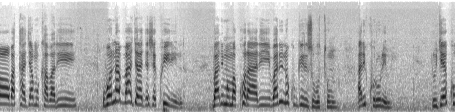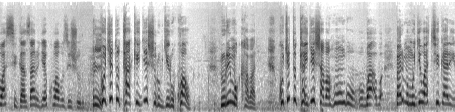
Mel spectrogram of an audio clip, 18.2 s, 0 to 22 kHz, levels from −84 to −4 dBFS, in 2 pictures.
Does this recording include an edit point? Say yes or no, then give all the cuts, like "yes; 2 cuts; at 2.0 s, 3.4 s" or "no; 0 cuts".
yes; 1 cut; at 10.9 s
